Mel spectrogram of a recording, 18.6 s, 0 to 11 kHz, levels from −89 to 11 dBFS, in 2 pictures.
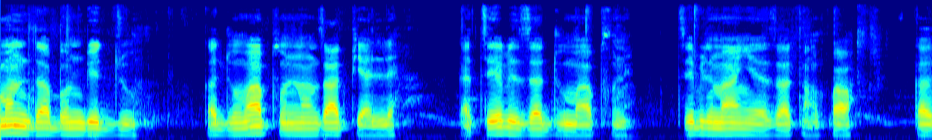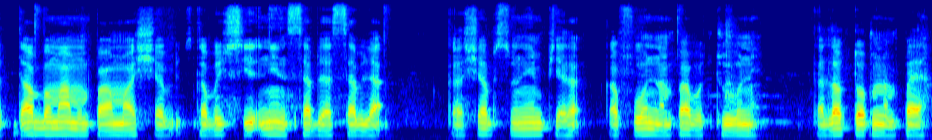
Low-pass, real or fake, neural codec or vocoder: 9.9 kHz; real; none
